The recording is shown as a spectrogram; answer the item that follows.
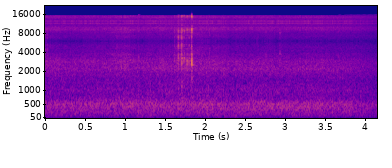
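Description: Steady rush of a small river's current running over rocks, with one short click a little under two seconds in.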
